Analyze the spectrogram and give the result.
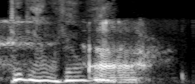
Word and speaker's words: Tadalafil: Tadalafil, however you pronounce that. – Tadalafil.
